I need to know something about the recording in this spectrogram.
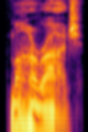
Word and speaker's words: Maharaj: I said, "I quite understand, the word is, Maharaj. This word is Hindustani with a Sanskrit root, the A's pronounced hard like, ah, and it means great ruler, Maha, great, and Raj, rule, dominion, state."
